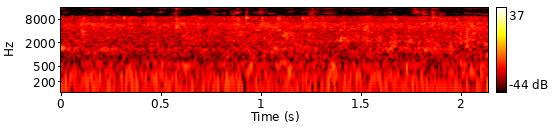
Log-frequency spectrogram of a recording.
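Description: Steady running water with a low hum from an aquarium sump system: water draining through the plumbing and the return pump running.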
